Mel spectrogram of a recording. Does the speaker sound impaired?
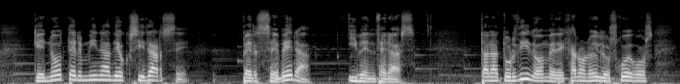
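No.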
